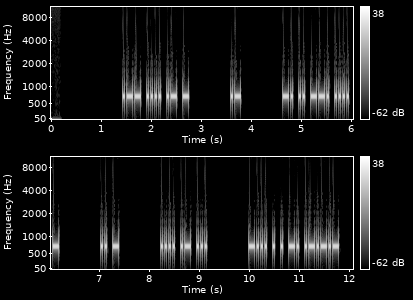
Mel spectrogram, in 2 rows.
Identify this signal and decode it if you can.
Morse code, heard as a keyed tone, about 30 wpm, 700 Hz. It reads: WHAT A NIGHT IT HAS BEEN.
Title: 3x Word-Spacing - Sentences from Top 300 Words - 30wpm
